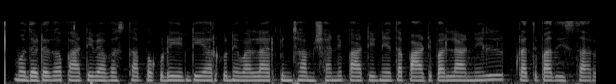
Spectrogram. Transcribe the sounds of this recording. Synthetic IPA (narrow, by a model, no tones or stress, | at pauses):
mɔd̪ɐʈuɡaːpaːɾʈiːʋjɐʋɐst̪ʰɐpːɐkuɽueɳʈiːjaːɾkuniʋɐɭːɐːɾpiɲt͡ʃɐɐmʂaːnːipaːɾʈiːnɛːt̪ɐpaːɾʈipɐlːaːnilpɾɐt̪ipaːd̪ist̪aːɾu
